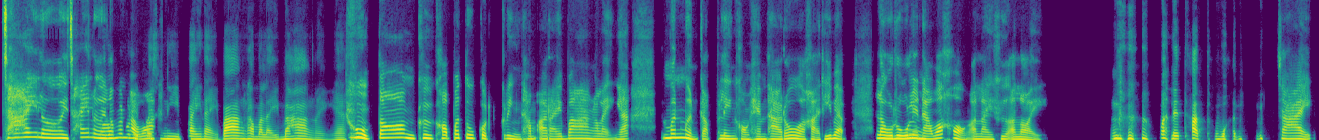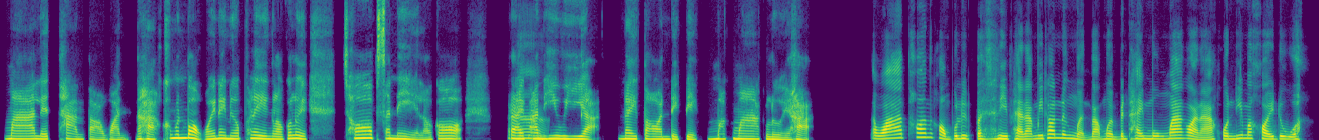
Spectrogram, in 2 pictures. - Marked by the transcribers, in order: laughing while speaking: "ถูก"; laugh; laughing while speaking: "เมล็ดทานตะวัน"; laughing while speaking: "อะ"
- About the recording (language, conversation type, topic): Thai, podcast, เล่าถึงความทรงจำกับรายการทีวีในวัยเด็กของคุณหน่อย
